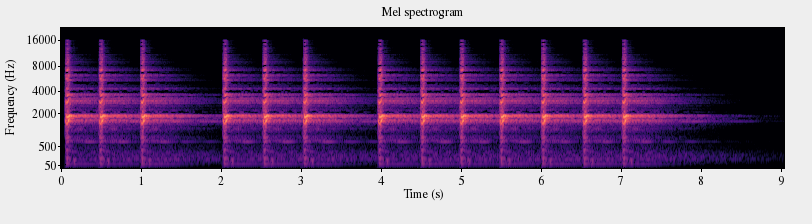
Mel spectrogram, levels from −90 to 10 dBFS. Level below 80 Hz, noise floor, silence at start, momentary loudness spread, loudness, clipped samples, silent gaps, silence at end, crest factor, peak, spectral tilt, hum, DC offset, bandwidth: -74 dBFS; -73 dBFS; 0.05 s; 14 LU; -18 LUFS; under 0.1%; none; 1.35 s; 22 dB; 0 dBFS; 3.5 dB/octave; none; under 0.1%; 16 kHz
